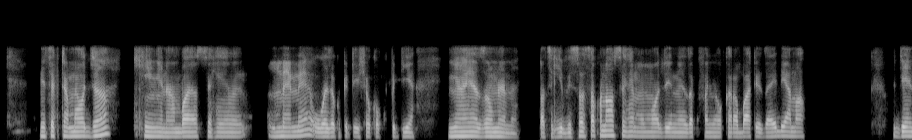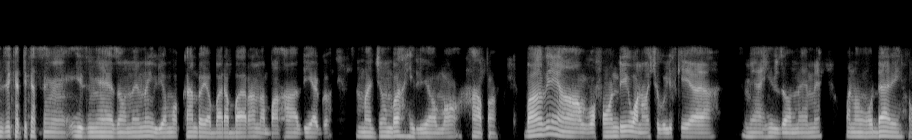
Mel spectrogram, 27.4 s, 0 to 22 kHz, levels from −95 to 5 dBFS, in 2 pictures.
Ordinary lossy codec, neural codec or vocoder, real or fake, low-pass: Opus, 24 kbps; codec, 16 kHz, 4 kbps, X-Codec, HuBERT features, trained on general audio; fake; 5.4 kHz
